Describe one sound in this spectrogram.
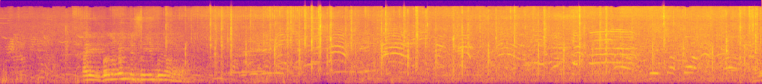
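Spectators cheer and call out close by.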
